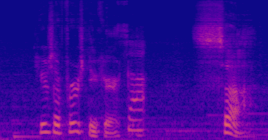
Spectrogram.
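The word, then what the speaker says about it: さ: Sa. It is a consonant followed by a vowel and makes up a single syllable. You pronounce this one as sa.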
